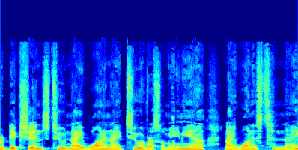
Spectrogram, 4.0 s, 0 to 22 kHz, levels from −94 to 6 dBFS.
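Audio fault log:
2.31–2.33 s, damaged data in a compressed stream: a short run of bytes in the encoded speech is corrupt, so the decoder misreads the frames there, loses sync and hunts for the next valid frame header before normal decoding resumes. For about 24 ms right after "and night two of", the speech gives way to a brief glitch, and then continues.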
